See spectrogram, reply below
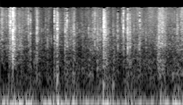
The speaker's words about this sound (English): unwraps the fillets of salmon in her kitchen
